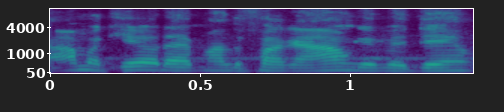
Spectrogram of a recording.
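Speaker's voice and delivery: put-on woman's voice.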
